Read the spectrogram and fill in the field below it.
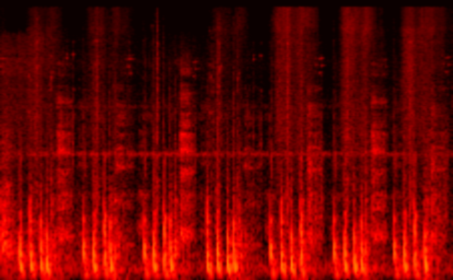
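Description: Horse hooves clip-clopping in The Legend of Zelda: Breath of the Wild, a steady galloping rhythm of close, loud hoofbeats repeating in quick clusters throughout, with no talk over them.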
